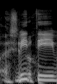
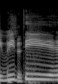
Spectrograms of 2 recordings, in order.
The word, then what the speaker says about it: Beat It: no Viti, Beat It.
